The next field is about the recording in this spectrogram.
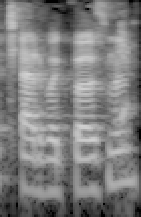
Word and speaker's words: Chadwick Boseman: Chadwick Boseman.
